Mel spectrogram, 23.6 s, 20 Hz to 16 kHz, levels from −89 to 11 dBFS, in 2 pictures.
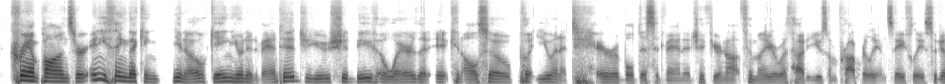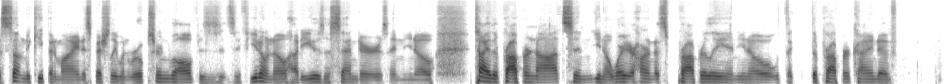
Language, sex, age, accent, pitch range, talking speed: English, male, 30-49, American, 115-135 Hz, 205 wpm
